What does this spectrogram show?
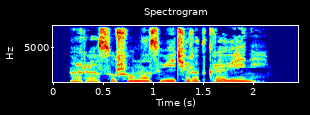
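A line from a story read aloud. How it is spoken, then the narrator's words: Sigh. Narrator (Russian): Олег вздохнул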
